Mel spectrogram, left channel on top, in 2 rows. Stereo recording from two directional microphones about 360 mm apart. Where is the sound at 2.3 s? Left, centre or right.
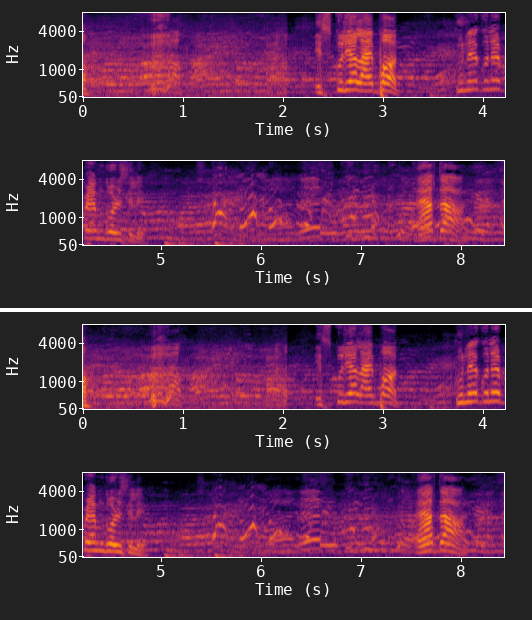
Centre.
